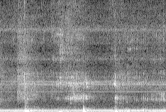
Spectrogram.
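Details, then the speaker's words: Shock absorber removed from passenger side, rod worked by hand: faint squishing slosh with soft irregular clunks, fluid and air bubbles moving freely inside, rod drops under own weight with easy spots; failed shock absorber. "and I can hear fluid actually moving inside. That's all wrong."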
